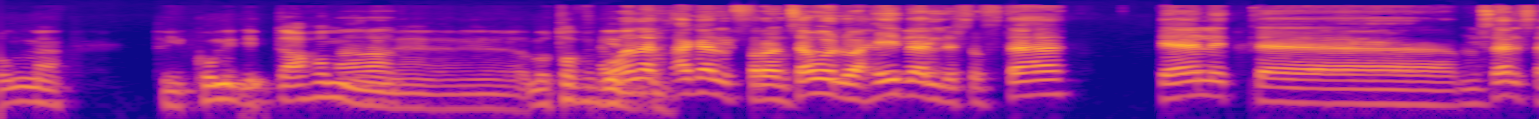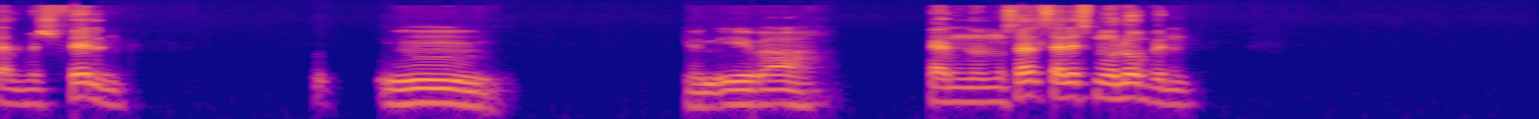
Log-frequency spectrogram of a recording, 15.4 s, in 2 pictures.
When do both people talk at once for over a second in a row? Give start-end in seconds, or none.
none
